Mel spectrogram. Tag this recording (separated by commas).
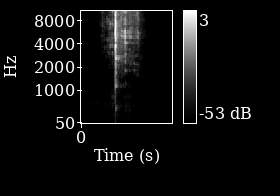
Domestic sounds, Cutlery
